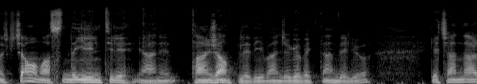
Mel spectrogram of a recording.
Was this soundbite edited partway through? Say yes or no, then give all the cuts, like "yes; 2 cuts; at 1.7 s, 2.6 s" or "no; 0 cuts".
no; 0 cuts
